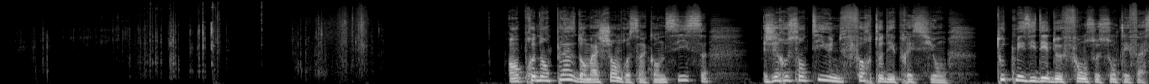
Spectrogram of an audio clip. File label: audioguia french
